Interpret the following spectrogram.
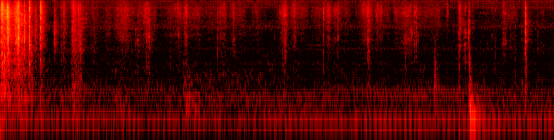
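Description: Near silence, with faint, scattered ticks of Topps Heritage baseball cards being slid from the front to the back of the stack by hand. The opened foil pack wrapper rustles briefly at the very start.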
